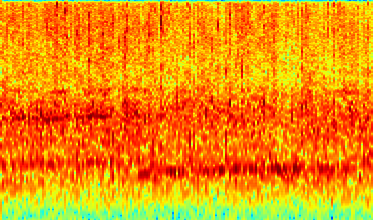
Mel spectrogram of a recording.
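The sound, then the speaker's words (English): A church audience claps steadily, a dense, even wash of many hands applauding at a constant loudness for about three seconds, with no voices standing out, thanking the Bar None Fire Department. “And so if you would, church, give them a round of applause and thank them.”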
